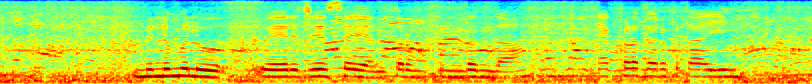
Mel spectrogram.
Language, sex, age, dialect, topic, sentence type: Telugu, female, 31-35, Utterandhra, agriculture, question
